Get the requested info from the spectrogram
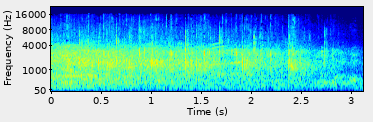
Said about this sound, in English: Did you hear how many men said amen right there?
